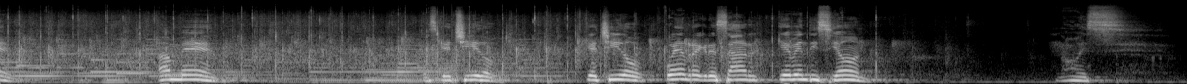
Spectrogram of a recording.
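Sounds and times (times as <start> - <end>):
sustained musical tone humming: 0.0 - 8.4
audience applause: 0.0 - 9.7
speech: 1.6 - 2.3, 4.3 - 5.1, 5.8 - 8.8, 10.8 - 11.2.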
